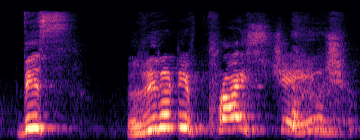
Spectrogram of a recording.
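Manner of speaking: slow, with "relative" stressed and drawn out. Shown as a demonstration. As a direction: lean on the word "relative", slowly. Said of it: "So the emphasis is on the word relative".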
